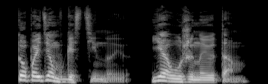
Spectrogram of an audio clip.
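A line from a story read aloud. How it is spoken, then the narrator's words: Calm speech. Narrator (Russian): спокойно заговорил я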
